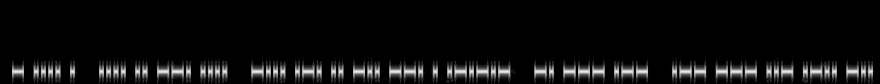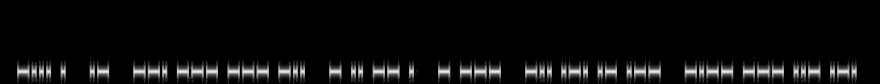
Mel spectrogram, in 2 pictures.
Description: Morse code, heard as a keyed tone, about 33 wpm, 600 Hz. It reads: THE HIGH BRIDGE. NOW WOULD BE A GOOD TIME TO DRAW YOUR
